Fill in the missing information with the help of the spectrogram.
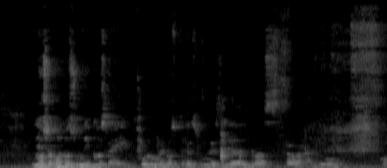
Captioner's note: speaking in Spanish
